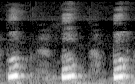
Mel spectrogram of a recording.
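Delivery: high, short register beeps; high-pitched cashier scanner noises; imitated scanner boops. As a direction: boop like a checkout scanner.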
